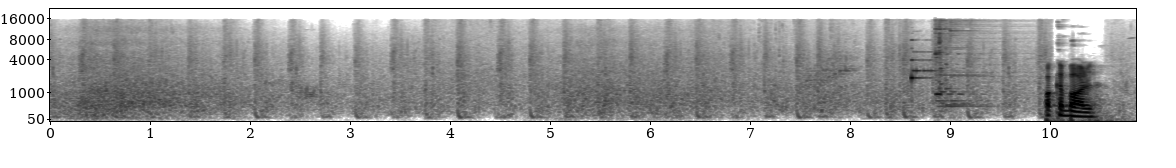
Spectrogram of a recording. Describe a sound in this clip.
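Quick footsteps patter across sand.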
